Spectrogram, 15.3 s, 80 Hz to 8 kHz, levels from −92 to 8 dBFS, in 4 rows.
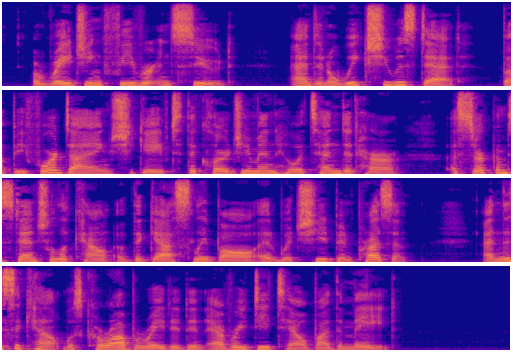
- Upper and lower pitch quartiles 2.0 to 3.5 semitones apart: No, average, 4.1 semitones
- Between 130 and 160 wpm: No, average, 185 wpm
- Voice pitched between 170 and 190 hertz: Yes, medium, 185 Hz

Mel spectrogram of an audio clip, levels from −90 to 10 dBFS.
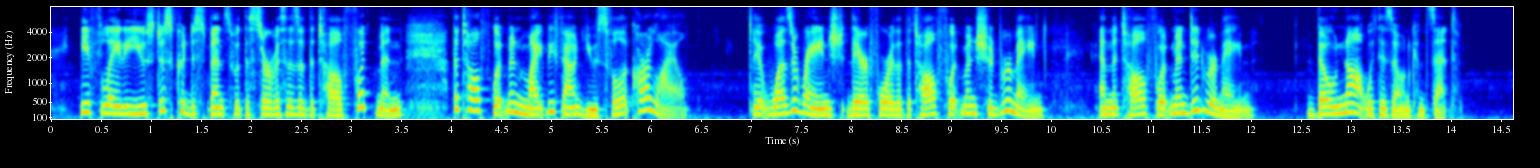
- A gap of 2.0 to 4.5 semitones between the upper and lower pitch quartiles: Yes, average, 3.9 semitones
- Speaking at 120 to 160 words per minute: No, average, 175 wpm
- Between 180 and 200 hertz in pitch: Yes, medium, 185 Hz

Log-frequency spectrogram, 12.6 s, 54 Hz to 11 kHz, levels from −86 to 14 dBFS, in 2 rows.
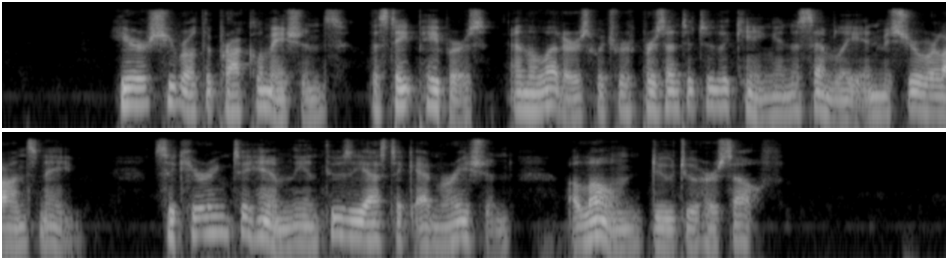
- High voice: No, low, 115 Hz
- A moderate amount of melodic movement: Yes, average, 4.8 semitones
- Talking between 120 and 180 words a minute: Yes, average, 160 wpm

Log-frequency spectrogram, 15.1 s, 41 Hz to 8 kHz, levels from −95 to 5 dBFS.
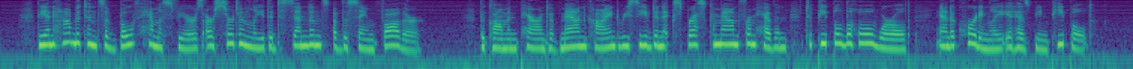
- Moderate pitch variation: Yes, average, 4.3 semitones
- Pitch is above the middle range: Yes, high, 240 Hz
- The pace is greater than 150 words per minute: No, average, 145 wpm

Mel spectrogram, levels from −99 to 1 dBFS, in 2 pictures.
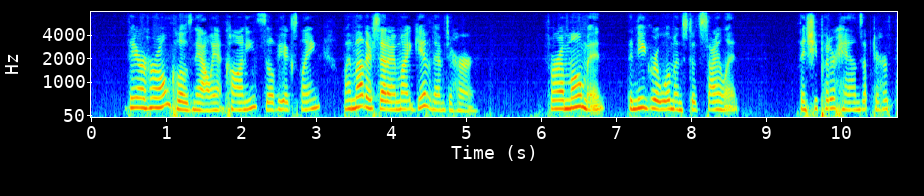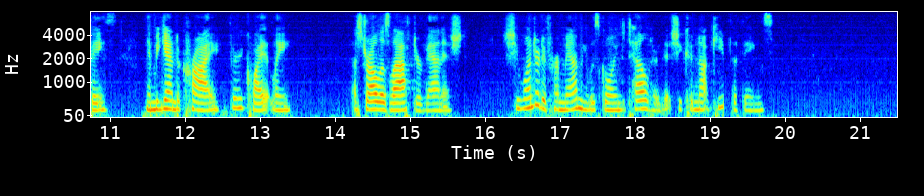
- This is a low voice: No, high, 225 Hz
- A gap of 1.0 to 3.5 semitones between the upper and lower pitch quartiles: Yes, average, 2.9 semitones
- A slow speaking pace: No, average, 175 wpm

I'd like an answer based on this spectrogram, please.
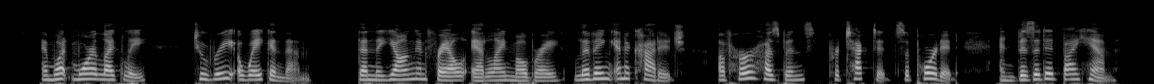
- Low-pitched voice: No, high, 220 Hz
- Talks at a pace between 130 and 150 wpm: Yes, average, 145 wpm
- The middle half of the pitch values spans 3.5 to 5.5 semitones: Yes, average, 4.2 semitones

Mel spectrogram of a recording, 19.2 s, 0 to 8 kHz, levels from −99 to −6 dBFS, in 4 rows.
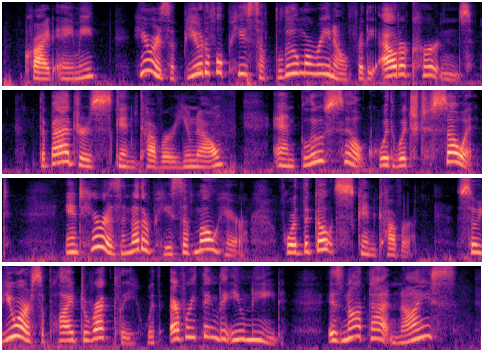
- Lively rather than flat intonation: Yes, wide, 8.3 semitones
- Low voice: No, very high, 250 Hz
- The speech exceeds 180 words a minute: No, average, 170 wpm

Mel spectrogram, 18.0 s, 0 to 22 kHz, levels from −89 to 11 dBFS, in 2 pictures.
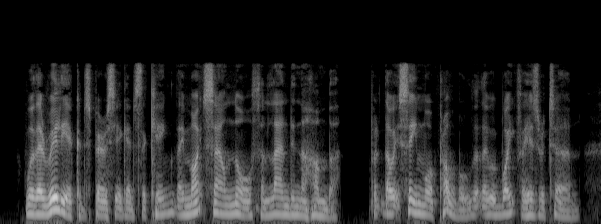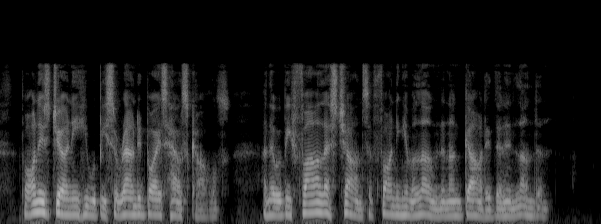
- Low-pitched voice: Yes, low, 110 Hz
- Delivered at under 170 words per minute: No, average, 185 wpm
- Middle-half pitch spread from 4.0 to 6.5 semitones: No, average, 3.3 semitones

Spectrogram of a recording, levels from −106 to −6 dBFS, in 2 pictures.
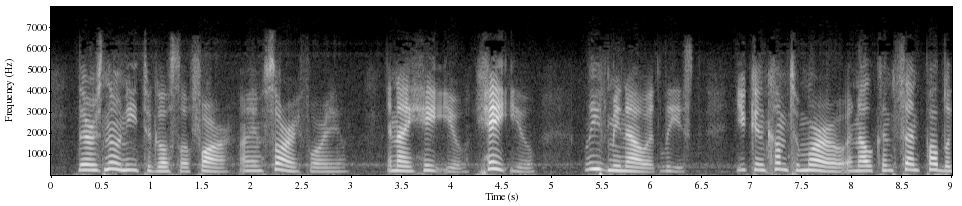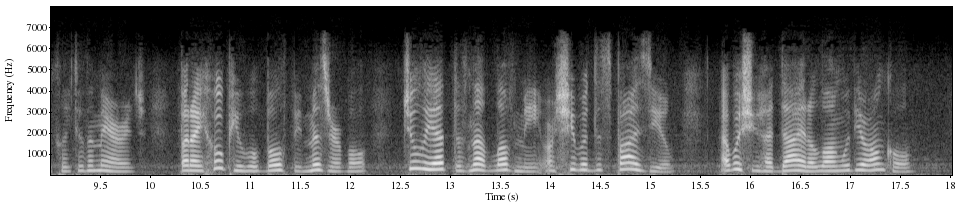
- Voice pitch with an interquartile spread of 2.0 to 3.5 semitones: No, average, 4.3 semitones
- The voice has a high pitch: Yes, high, 225 Hz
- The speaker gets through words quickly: Yes, fast, 210 wpm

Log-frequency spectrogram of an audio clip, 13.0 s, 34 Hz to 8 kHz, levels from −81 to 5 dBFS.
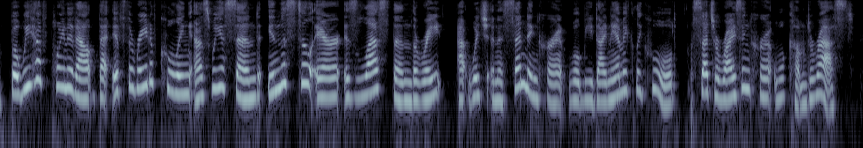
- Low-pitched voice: No, high, 230 Hz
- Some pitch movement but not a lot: No, wide, 6.5 semitones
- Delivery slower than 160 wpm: No, average, 185 wpm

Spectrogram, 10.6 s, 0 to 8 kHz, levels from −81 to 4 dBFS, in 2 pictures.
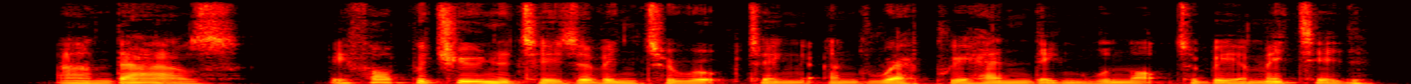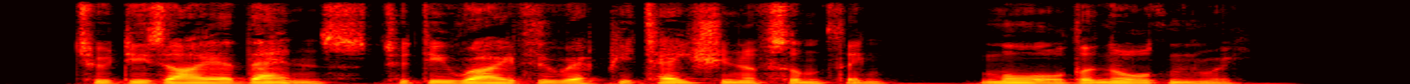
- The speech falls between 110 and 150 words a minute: Yes, average, 140 wpm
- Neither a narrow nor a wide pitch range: Yes, average, 3.7 semitones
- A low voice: Yes, low, 110 Hz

